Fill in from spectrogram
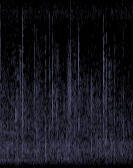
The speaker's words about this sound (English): Little too much cheering there.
